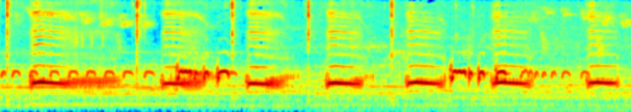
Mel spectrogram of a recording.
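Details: Bangkok zebra dove song used as a lure to train other doves: repeated purring coos about once per second, interspersed with quick stuttering trills, steady low hum underneath.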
